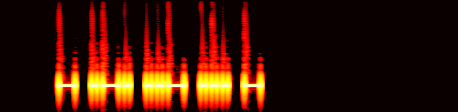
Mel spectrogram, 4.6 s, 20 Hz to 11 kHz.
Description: Morse code, heard as a keyed tone, about 22 wpm, 700 Hz. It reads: TRUST
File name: 5 Letter Words - First 3 Letters Given - 22wpm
